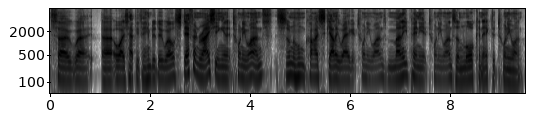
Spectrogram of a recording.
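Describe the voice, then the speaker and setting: A man's voice: mid-range voice, clean tone, no echo, studio quality. A man hosting a casual sports chat. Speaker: podcast host.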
